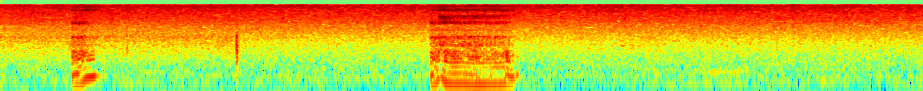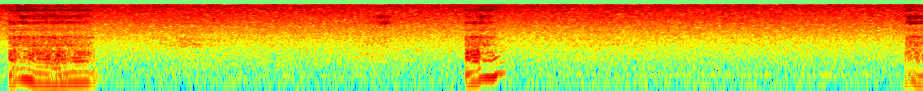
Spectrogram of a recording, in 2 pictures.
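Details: A sleeping dog snoring: short, loud, snorting snores, about four breaths in fourteen seconds, with quiet pauses between them.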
